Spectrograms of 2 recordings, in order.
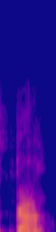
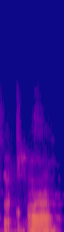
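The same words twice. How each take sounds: First: K as a plain ka, unaspirated; simple k. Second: K as kha, with a puff of air; aspirated k. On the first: Teacher contrasting phonemes, simple K. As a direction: say K with no puff or pop. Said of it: "El simple es K". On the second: Teacher contrasting phonemes, aspirated K. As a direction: breathe out hard after the K. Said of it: "el aspirado es K". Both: Shown as a demonstration.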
